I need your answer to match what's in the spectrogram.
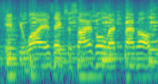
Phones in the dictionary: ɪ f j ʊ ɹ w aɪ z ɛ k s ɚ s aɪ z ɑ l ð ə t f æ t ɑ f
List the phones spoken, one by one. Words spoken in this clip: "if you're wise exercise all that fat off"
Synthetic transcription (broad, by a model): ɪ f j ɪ w aɪ z ɛ k s ɚ s aɪ z ɑ l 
